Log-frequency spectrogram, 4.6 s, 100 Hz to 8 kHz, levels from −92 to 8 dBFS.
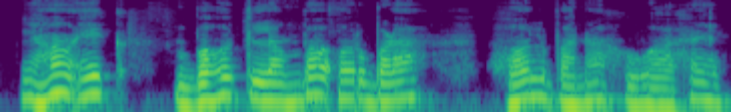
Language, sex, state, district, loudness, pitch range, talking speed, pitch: Hindi, male, Jharkhand, Ranchi, -17 LUFS, 150-175 Hz, 130 wpm, 160 Hz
